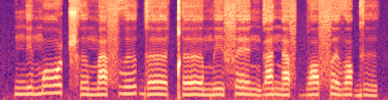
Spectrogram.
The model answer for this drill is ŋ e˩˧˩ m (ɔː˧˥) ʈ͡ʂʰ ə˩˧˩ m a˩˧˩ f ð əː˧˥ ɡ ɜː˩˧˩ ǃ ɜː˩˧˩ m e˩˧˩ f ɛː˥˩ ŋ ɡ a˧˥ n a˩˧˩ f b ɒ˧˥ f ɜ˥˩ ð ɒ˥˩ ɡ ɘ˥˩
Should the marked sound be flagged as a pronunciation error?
no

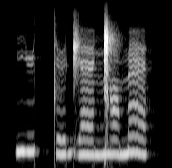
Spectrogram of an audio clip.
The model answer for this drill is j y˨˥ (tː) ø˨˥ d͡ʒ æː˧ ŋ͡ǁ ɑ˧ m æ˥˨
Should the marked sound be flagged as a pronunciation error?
no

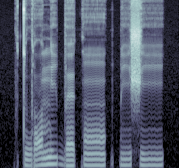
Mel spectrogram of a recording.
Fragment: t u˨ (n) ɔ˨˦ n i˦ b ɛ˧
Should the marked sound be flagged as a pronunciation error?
yes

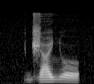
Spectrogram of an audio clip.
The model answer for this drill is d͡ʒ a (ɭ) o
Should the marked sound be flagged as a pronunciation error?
yes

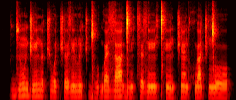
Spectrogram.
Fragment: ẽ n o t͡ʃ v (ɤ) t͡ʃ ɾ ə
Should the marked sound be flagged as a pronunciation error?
no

